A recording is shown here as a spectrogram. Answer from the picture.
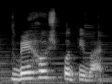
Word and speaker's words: বৃহস্পতিবার: বুধবার তারপরের দিনটি হচ্ছে বৃহস্পতিবার আমরা কিন্তু বৃহস্পতিবারের উচ্চারণে অনেকেই ভুল করি আজকে শিখার পরে থেকে আর এই ভুলটি বুধবারের পরের দিনটি হচ্ছে বৃহস্পতিবার বৃহস্পতিবার কিন্তু আমরা অনেকেই বিশুধবার বলে থাকি এটা কিন্তু আজকের পরে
